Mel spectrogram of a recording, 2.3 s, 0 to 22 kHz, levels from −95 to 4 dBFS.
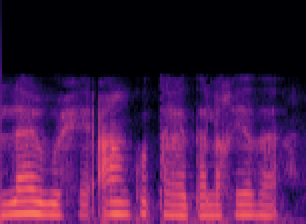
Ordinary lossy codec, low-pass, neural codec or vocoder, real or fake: AAC, 24 kbps; 5.4 kHz; none; real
